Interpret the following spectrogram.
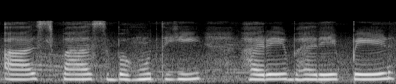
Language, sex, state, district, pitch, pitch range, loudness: Hindi, female, Chhattisgarh, Raipur, 235 Hz, 230-240 Hz, -12 LUFS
